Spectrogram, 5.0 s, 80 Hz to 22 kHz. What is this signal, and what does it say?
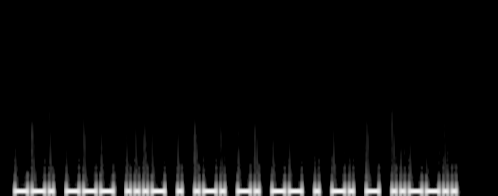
Morse code, heard as a keyed tone, about 28 wpm, 700 Hz. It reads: GOVERNMENT?
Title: Sentences from Top 1500 Words 28wpm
